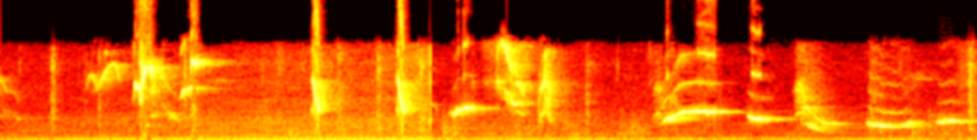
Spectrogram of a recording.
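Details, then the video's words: Shama (murai batu) song opening with sharp scattered clicks and high squeaky notes, then turning into loud fluting whistles that slide down and swoop, over a soft low background hum. "Murai batu DIJAMIN LANGSUNG NYAUT dan GACOR dengan suara murai batu terbaik ini"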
